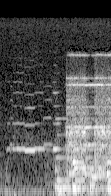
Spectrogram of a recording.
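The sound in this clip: A telephone bell rings in a country house, bursting in loud and shrill after a faint, quiet stretch of soft tones, then keeping up steady repeated rings with short breaks.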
